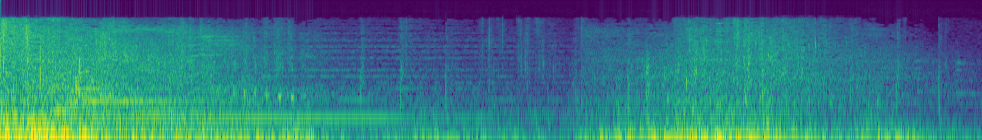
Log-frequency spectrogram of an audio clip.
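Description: A Confringo blasting spell in Hogwarts Legacy bursts with a loud booming explosion that rumbles and fades, followed by a second heavy blast a few seconds later.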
